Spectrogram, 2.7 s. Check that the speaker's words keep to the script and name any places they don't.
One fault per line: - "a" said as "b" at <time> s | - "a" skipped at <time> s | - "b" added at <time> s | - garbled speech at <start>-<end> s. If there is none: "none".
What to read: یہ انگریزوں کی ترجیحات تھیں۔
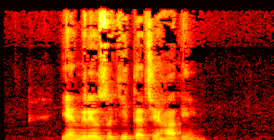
none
